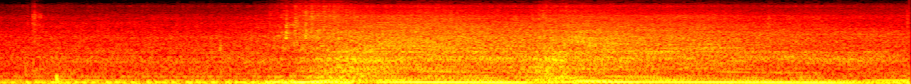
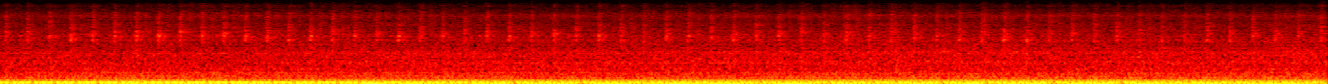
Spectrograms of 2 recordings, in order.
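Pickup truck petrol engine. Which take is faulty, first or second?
second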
